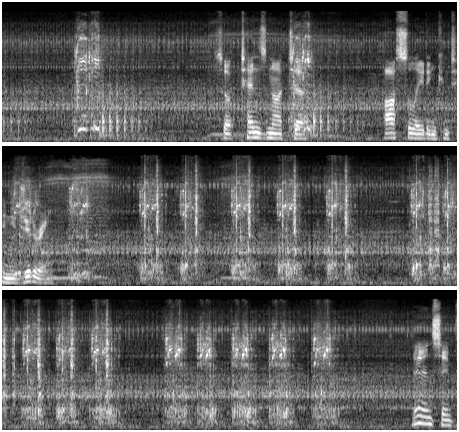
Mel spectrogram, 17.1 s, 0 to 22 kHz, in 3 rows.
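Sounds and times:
servos whirring: 0.0 - 16.2.

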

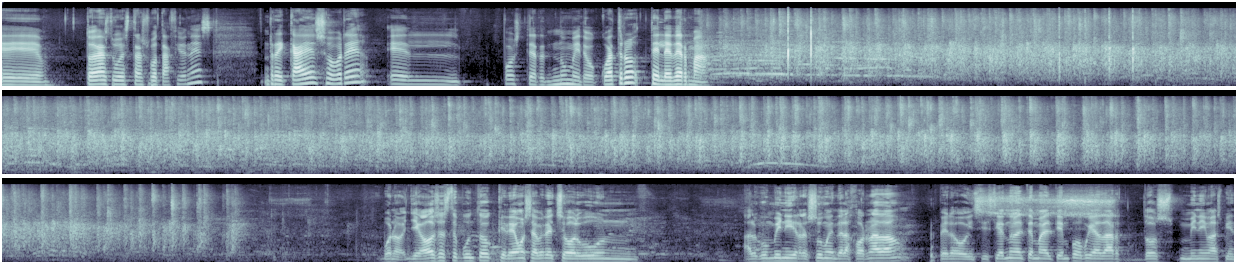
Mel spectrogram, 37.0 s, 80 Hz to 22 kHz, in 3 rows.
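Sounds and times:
audience applauding: 7.0 - 28.2.

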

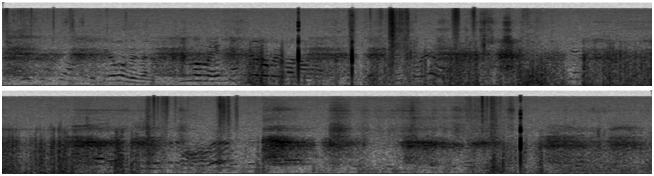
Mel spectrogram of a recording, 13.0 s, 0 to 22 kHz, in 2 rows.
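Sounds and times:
distant indistinct voices: 0.0 - 13.0.

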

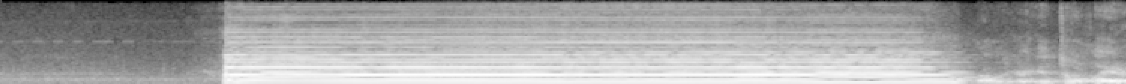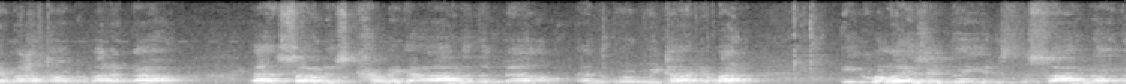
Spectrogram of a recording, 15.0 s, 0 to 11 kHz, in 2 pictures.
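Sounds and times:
alto saxophone long note: 1.4 - 6.7.

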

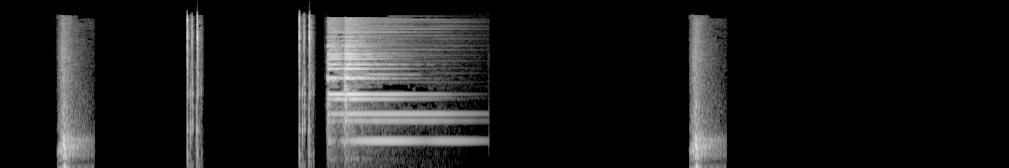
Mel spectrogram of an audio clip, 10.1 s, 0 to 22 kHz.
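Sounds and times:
computer mouse clicks: 3.0 - 3.2
notification bell ding: 3.3 - 4.9.

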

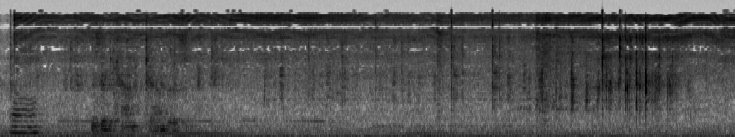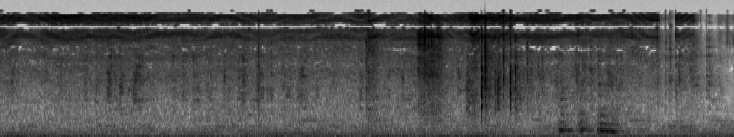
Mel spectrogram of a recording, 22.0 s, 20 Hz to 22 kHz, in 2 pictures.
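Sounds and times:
spray paint can hissing: 0.2 - 22.0.

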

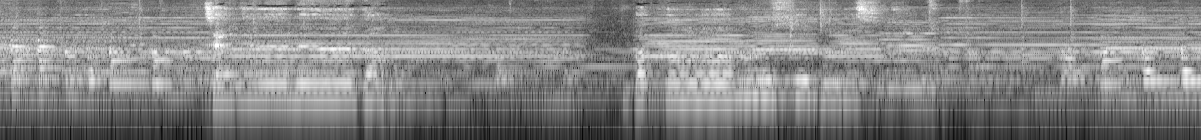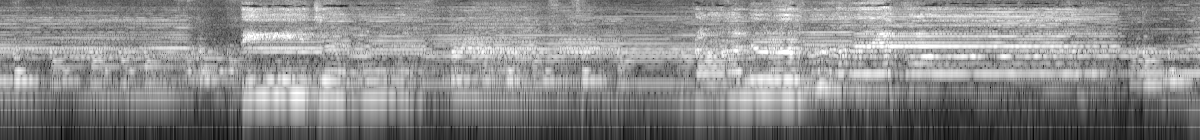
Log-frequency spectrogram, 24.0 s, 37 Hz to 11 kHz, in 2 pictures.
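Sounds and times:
bowed strings: 0.0 - 24.0
harmonium: 0.0 - 24.0
plucked strings: 0.0 - 24.0
man singing: 2.0 - 4.3, 6.2 - 9.5, 14.4 - 17.5, 18.8 - 24.0.

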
